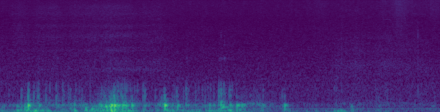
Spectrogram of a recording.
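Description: Handling noise at a wooden lectern: a run of low, muffled thumps and bumps as a book is moved about, loudest about a second in and dying away after about three seconds.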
